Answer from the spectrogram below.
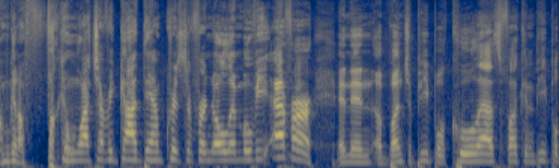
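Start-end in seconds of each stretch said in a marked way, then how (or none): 0.0-3.1 mock, high, screamed out loud. Recalling the end of a movie, the speaker re-enacts their outburst: retelling a scream. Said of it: "and I just screamed out".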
